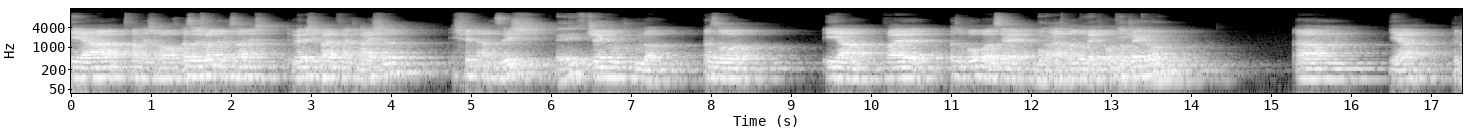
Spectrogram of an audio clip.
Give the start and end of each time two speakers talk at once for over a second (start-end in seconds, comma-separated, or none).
12.2-13.6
